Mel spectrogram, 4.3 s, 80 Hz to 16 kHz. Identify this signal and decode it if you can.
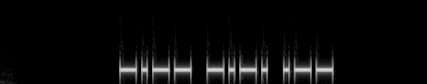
Morse code, heard as a keyed tone, about 21 wpm, 700 Hz. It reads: YCW
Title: USA Call Sign Postfixes - 3 Letters 22wpm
